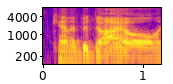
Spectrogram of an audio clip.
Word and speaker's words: cannabidiol: They're making cannabidiol, I think is how you pronounce it. It looks like, I want to pronounce it cannabidiol, but it's cannabidiol, which is CBD.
